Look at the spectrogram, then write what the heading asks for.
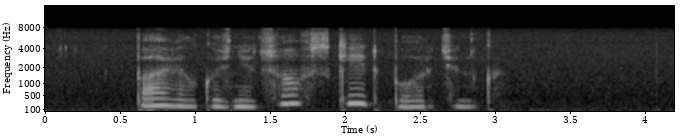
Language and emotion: Russian, sad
